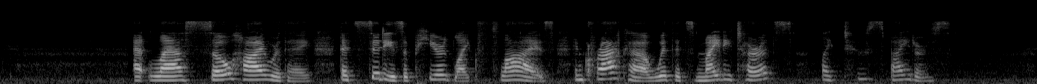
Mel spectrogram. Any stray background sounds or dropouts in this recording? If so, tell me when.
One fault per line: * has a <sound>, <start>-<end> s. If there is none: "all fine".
all fine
